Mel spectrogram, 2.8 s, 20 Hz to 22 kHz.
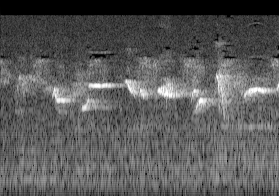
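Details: An Oriental magpie-robin sings in Ubon Ratchathani, Thailand, on 20 September 2022, captured on a Nikon P1000: a continuous string of sweet whistles, swooping up and down with short level notes in between.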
